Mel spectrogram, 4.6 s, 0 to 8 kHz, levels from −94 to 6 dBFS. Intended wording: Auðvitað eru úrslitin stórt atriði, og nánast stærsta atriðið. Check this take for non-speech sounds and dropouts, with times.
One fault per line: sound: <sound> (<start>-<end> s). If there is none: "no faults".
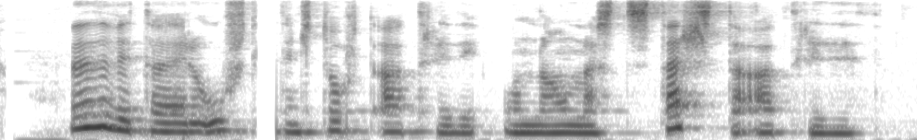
sound: dropout (1.3-1.4 s)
